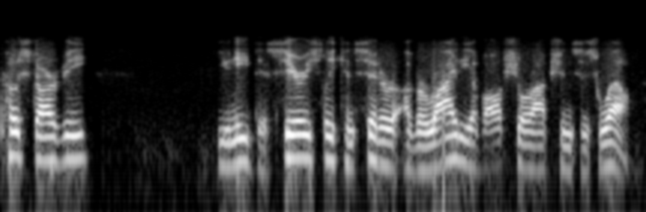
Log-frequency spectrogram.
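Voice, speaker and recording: A man with a mid-range voice gives explanatory commentary as a call presenter. He speaks in a deliberate, formal manner, pausing and hesitating as he lays out his points. The audio is dry and somewhat dull, like a lo-fi conference line. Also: mid-range voice, fairly even intonation, no room sound.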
